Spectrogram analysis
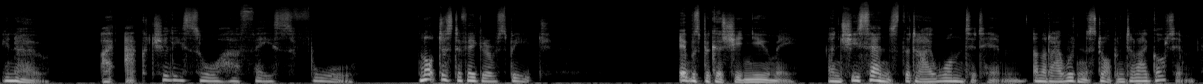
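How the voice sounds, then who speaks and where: An actress voicing a poised, probing woman novelist in an audio drama, speaking in a measured, wry way. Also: extremely low pitch, lively intonation, a little mellow, breathy edge, dry recording, clean studio sound, heavily acted. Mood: confessional. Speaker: author character.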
